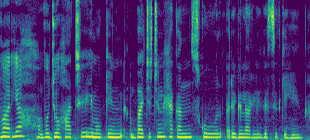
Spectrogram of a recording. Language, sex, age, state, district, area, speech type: Kashmiri, female, 30-45, Jammu and Kashmir, Srinagar, rural, spontaneous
